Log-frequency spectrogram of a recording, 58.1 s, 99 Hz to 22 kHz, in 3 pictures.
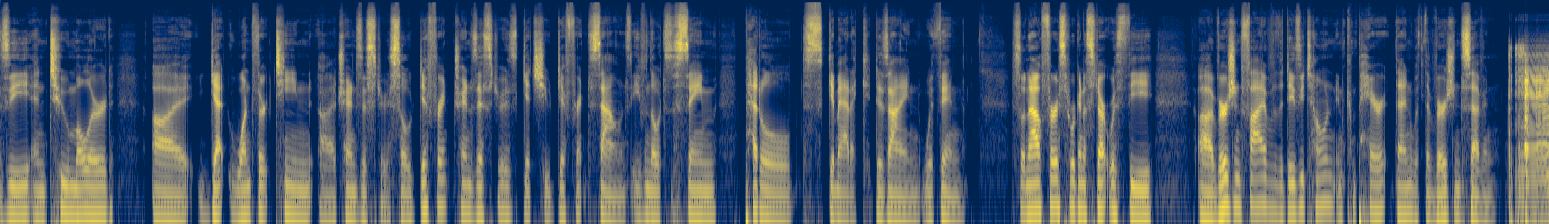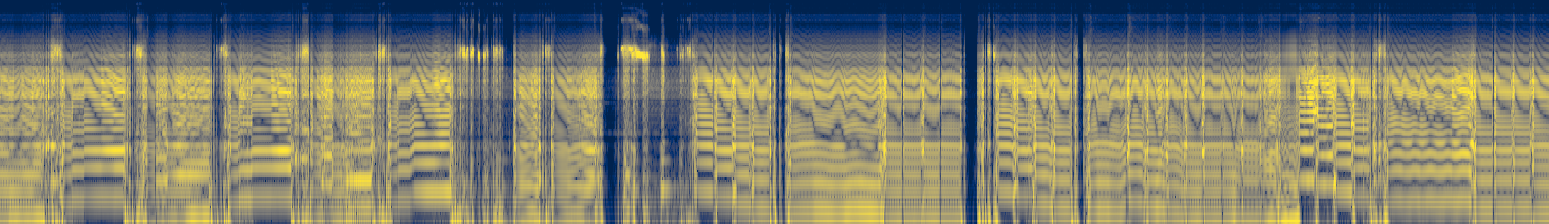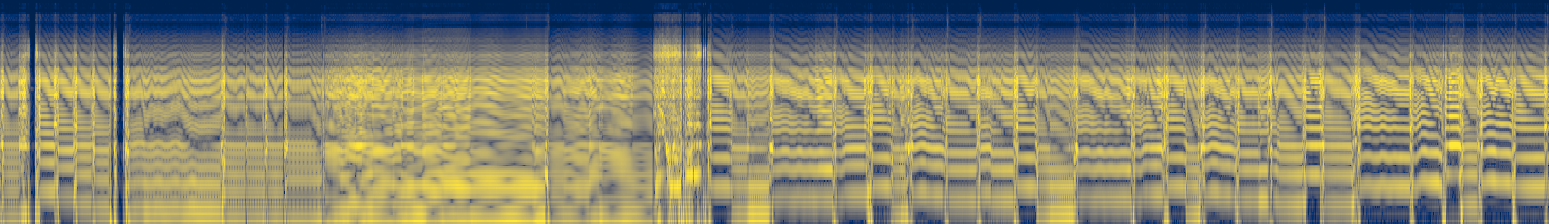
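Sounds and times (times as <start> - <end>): fuzz electric guitar riffs: 18.8 - 58.0.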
